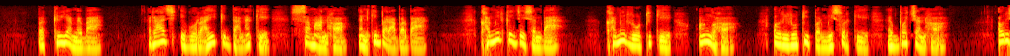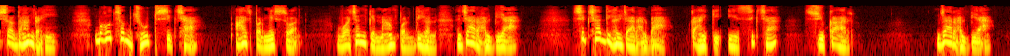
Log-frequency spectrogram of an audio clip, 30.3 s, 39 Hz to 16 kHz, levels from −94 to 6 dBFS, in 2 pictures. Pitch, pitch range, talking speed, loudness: 125 Hz, 100-165 Hz, 105 wpm, -22 LUFS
